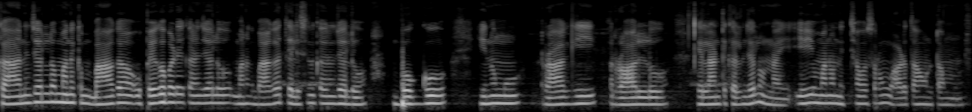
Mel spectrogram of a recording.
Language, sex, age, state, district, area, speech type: Telugu, male, 30-45, Andhra Pradesh, Kakinada, rural, spontaneous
